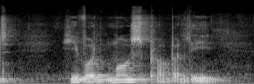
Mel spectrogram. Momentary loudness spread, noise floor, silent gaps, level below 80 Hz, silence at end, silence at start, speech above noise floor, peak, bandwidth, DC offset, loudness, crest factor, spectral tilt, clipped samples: 15 LU; -36 dBFS; none; -40 dBFS; 0.1 s; 0 s; 23 dB; 0 dBFS; 16 kHz; 1%; -14 LUFS; 14 dB; -5.5 dB/octave; under 0.1%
